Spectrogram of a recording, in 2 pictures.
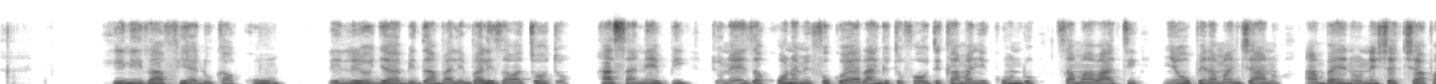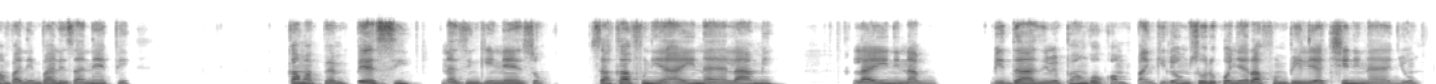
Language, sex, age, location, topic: Swahili, female, 25-35, Mombasa, government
